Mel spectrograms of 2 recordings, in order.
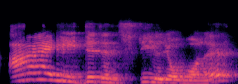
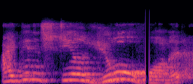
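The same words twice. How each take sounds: First: The stress is on "I". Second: The stress is on "your".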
